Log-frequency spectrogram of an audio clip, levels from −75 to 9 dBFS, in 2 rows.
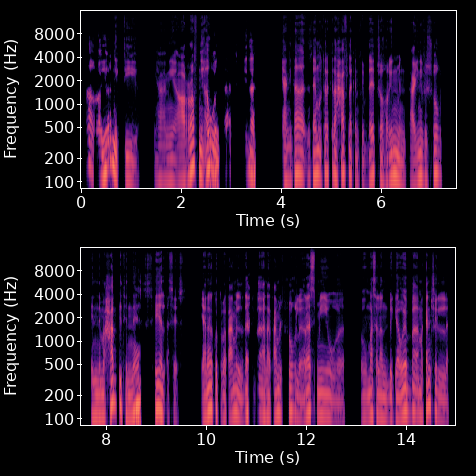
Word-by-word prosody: آه، 160 -4 0 0.2
غيّرني 145 +3 +4
كتير. 100 -4 -5 0.3
يعني 100 0 -6
عرّفني 120 - +3
أول 145 -4 +5 0.2
دَرس - - -12
كده، - - 0 0.5
يعني 95 -1 0
ده 125 +4 +3
زي 110 +3 -2
ما - - +3
قُلت 120 - -3
لَك 130 - 0
كده، 130 -2 +2
حَفلة 130 +2 +2
كان 95 -4 -10
في 90 - -12
بداية 110 +9 0
شهرين 105 +5 0
من 90 -6 -2
تعييني 95 +6 +2
في 110 - -9
الشغل، 125 +3 -3 0.5
إن 100 -1 0
محبّة 150 +9 +4
الناس 120 +11 0
هي 135 0 +6
الأساس. 115 - -7 0.3
يعني 95 +5 +3
أنا 135 - +5
كنت 125 -6 -5
باتعامل، 100 0 +1
داخل 115 - -1
بقى 110 -2 +1
أنا 105 - -1
أتعامل 105 +3 0
في - - -29
شغل 105 -8 -2
رسمي، 110 -3 +2
و 85 -4 -6 0.4
ومثلا 100 -2 -2
بجواب 95 +6 +1
بقى، 115 -1 +1
ما 105 - -3
كانش 140 +3 +1
ال 90 -7 -2
105 Hz, 190 wpm, -25 LUFS, 95-125 Hz, 0.5 s, هي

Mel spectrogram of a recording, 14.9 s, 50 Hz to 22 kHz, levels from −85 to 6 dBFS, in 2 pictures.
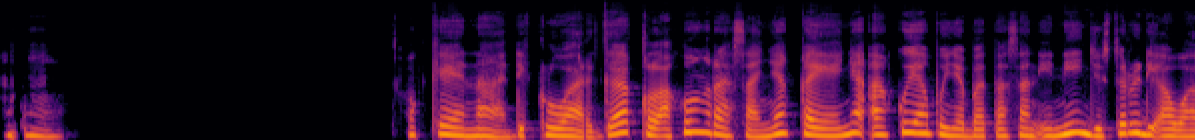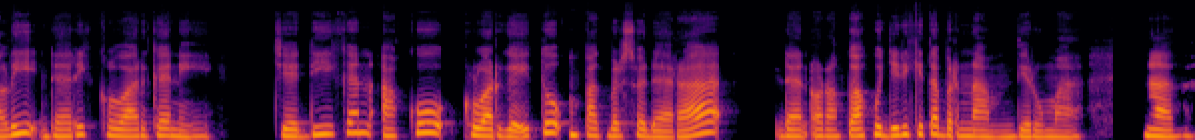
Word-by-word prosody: Mmm. 180 -4 -5 2.2
Oke, 220 +3 -3 0.2
nah 190 -3 0
di 195 - -2
keluarga 195 -2 0 0.2
kalau 210 -4 +2
aku - - -1
ngerasanya 220 -1 0
kayaknya 220 +3 +2
aku 225 +5 -1
yang 265 - +3
punya 215 -5 +1
batasan 190 +2 -2
ini 230 +9 +3
justru 260 +9 +1
diawali 190 +1 +1
dari 185 +4 -1
keluarga 190 0 0
nih. 175 -1 -4 0.4
Jadi 190 +3 +1
kan 280 0 +1
aku 265 +8 0
keluarga 190 -4 +3
itu 280 - +1
4 200 -2 0
bersaudara 185 - +1 0.3
dan 185 -1 0
orang 185 -1 0
tuaku 195 +3 +2
jadi 215 +3 +4
kita 235 0 +2
berenam 185 -4 -1 0.2
di - - 0
rumah. 170 0 -4 0.4
Nah 185 -2 +4
195 Hz, 140 wpm, -21 LUFS, 180-225 Hz, 2.2 s, jadi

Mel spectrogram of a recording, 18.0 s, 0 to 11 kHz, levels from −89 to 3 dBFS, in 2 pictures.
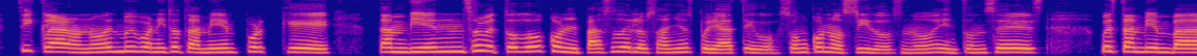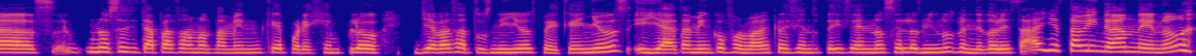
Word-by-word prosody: Sí, 325 -1 -2
claro, 255 -4 +4
¿no? 235 +2 -1
Es 265 - +1
muy 285 +1 +1
bonito 270 0 0
también, 235 0 0
porque 235 -4 0 0.3
también, 255 +2 +2
sobre 310 +1 +1
todo, 270 +2 +1
con 285 -3 +2
el 225 -2 -1
paso 225 +3 +1
de 270 -1 +2
los 230 -2 -1
años, 230 +2 -2
pues, 220 -4 +2
ya 200 0 +2
te 225 +3 -5
digo, 190 -3 -5
son 230 +4 -3
conocidos, 220 -6 -2
¿no? 200 +2 -5
Y 230 - -3
entonces, 220 +2 0 0.4
pues, 295 -1 0
también 255 -3 +2
vas 220 -2 +3 0.2
no 255 +1 +1
sé 265 +1 -4
si 240 - -9
te 240 - +3
ha 225 - +1
pasado 230 -1 -1
más 220 -1 -3
también 210 +1 -4
que, 225 +1 -2
por 215 -2 -5
ejemplo, 210 +2 -1 0.2
llevas 225 +3 +2
a 235 - 0
tus 215 -1 -7
niños 215 +1 0
pequeños 215 +7 -1
y 215 -1 -2
ya 205 -2 +4
también 220 0 -1
conforme 225 -2 -2
van 205 +1 +1
creciendo, 220 -1 -3
te 220 - -1
dicen, 220 -1 -1
no 220 +1 -2
sé, 235 +1 -1
los 230 -1 +2
mismos 225 +3 -2
vendedores, 215 -2 -1
"Ay, 345 -2 +1
está 325 -1 +2
bien 315 -2 0
grande", 260 -3 +3
¿no? 240 +7 -1
230 Hz, 210 wpm, -22 LUFS, 215-255 Hz, 0.4 s, claro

